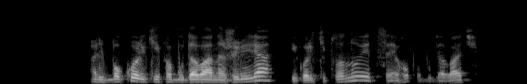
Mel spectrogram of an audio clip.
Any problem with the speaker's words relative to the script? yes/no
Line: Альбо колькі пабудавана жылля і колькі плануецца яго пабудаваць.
no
